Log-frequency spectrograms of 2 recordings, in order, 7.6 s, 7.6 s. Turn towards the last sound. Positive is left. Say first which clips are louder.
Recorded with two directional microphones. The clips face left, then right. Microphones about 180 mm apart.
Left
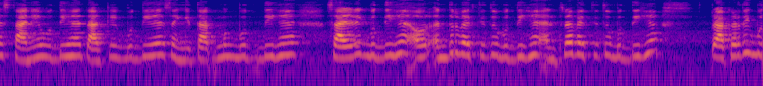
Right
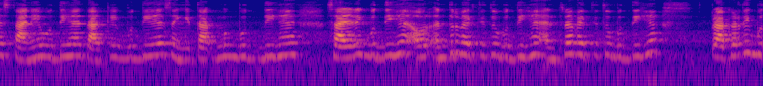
# left 5 dB
turn(degrees=40)  # may be behind; listen again after turning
